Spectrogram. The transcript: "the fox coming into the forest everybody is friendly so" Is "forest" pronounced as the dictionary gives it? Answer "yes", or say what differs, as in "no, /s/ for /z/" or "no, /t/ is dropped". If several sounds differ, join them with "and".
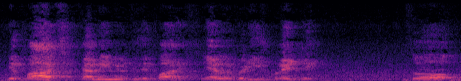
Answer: no, /t/ is dropped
